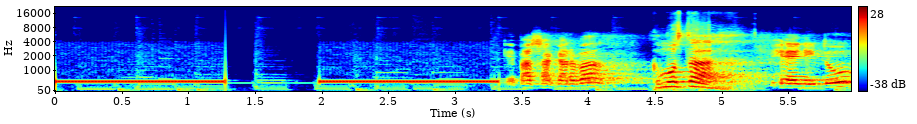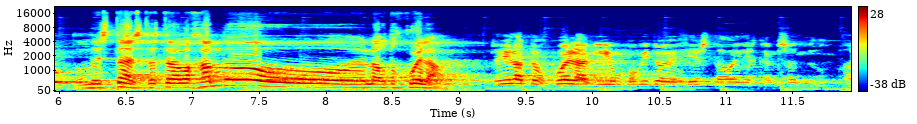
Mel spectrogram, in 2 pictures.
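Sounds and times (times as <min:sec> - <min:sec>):
telephone dial tone while placing a call: 0:00.0 - 0:01.3, 0:02.0 - 0:03.3
speech: 0:03.4 - 0:11.9.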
